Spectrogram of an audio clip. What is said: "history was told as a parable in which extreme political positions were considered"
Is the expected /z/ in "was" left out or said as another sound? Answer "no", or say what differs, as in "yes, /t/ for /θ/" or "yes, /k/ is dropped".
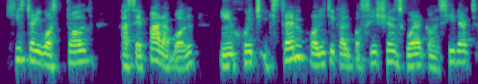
yes, /s/ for /z/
